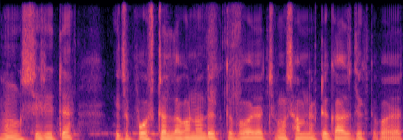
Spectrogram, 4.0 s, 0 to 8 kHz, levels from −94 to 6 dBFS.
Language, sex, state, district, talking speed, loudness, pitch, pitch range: Bengali, male, West Bengal, Malda, 220 wpm, -18 LUFS, 105 Hz, 100-110 Hz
